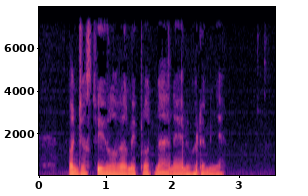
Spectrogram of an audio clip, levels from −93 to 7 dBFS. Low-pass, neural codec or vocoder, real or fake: 7.2 kHz; none; real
